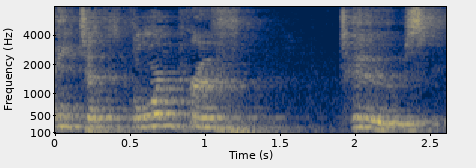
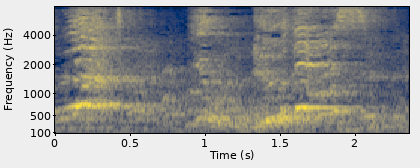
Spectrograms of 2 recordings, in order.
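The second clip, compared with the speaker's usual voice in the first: much higher, loud shocked squeal; outraged disbelief; 10 dB louder, much slower than usual. Retold or imitated. Boy realizing dad knew, high loud squeal. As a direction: shriek with betrayed surprise. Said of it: "I said".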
